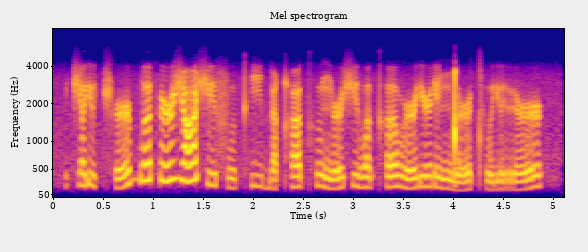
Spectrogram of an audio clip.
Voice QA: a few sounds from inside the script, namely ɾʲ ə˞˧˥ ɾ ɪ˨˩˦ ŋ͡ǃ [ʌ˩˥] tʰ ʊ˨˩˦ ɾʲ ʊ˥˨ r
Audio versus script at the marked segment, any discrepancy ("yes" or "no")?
yes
